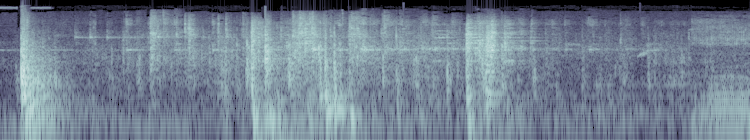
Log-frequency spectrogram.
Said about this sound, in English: He opens the back door of the car.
